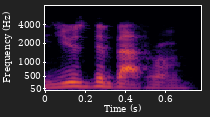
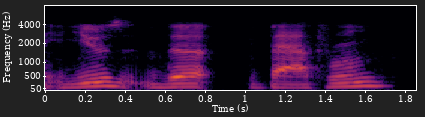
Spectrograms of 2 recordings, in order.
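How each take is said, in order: First: Said in the usual way. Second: Slow model. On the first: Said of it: "vamos a dejar las dos opciones". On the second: Shown as a demonstration. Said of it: "Sería la versión formal".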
